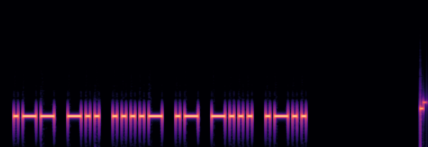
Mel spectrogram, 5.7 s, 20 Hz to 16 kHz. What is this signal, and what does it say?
Morse code, heard as a keyed tone, about 21 wpm, 700 Hz. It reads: WD4ABL
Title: USA Callsign DE Callsign 20wpm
